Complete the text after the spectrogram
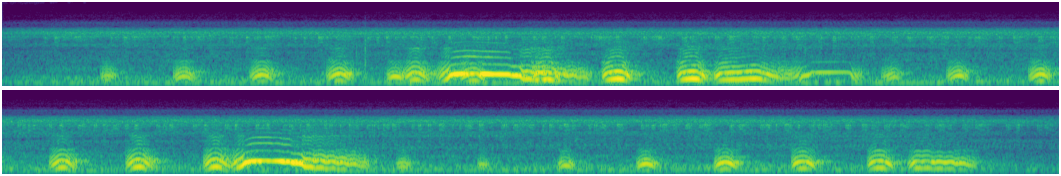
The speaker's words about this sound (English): And here's your typical barred owl call.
